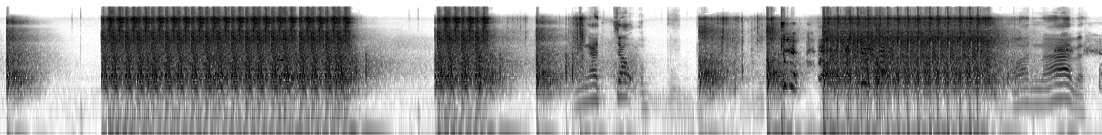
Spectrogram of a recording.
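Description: Rapid gunshots ring out.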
